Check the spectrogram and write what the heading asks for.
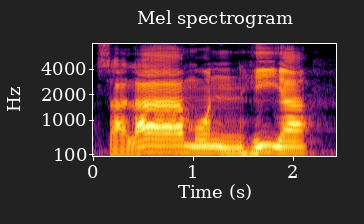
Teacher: Di harokat mimnya itu adalah dhammatain ya, termasuk tanwin yang bertemu dengan huruf ha, maka harus dibaca jelas atau terang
